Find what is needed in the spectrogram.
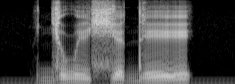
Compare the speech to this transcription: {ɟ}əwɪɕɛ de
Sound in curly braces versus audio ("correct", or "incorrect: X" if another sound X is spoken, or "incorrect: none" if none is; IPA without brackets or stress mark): correct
